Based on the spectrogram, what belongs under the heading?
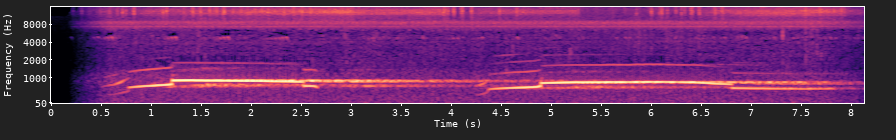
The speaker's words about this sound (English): That's the common loon, which migrates north this time of year for its breeding season.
